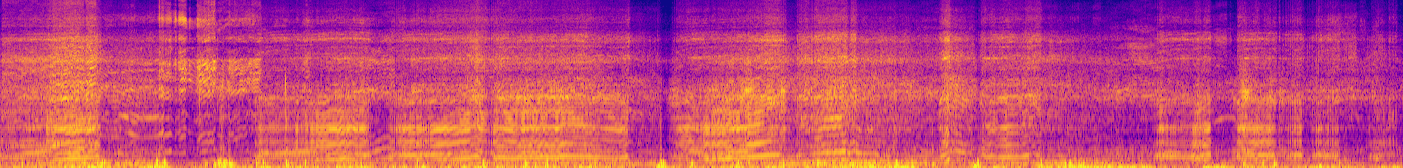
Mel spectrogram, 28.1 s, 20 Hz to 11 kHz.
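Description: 85cc two-stroke motocross bike engine racing, its revs climbing and dropping again and again through the gears, over a steady rushing noise. Scattered thumps, the hardest one about halfway through.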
